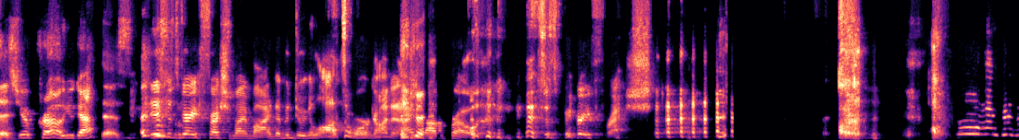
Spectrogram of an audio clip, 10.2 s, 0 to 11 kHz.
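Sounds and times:
speech: 0:00.0 - 0:07.4, 0:08.4 - 0:10.1
short throaty sounds: 0:08.2 - 0:09.8
harsh coughs: 0:08.4 - 0:09.5.

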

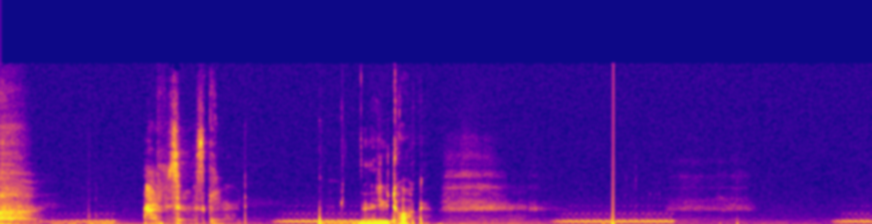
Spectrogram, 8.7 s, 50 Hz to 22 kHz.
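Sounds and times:
phone's outgoing ringback tone heard through a handset: 0:00.4 - 0:01.3, 0:02.7 - 0:06.8, 0:08.3 - 0:08.7
speech: 0:01.4 - 0:02.2, 0:03.6 - 0:04.3.

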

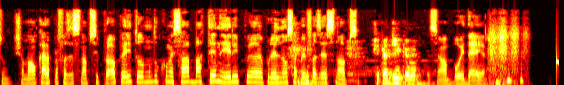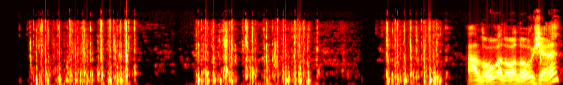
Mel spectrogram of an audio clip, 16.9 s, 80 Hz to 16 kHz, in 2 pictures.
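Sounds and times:
speech: 0:00.0 - 0:08.0, 0:15.5 - 0:16.9
laughter: 0:04.1 - 0:05.9, 0:07.2 - 0:08.0
typing on a computer keyboard: 0:08.9 - 0:10.6, 0:11.4 - 0:13.4, 0:14.2 - 0:15.2.

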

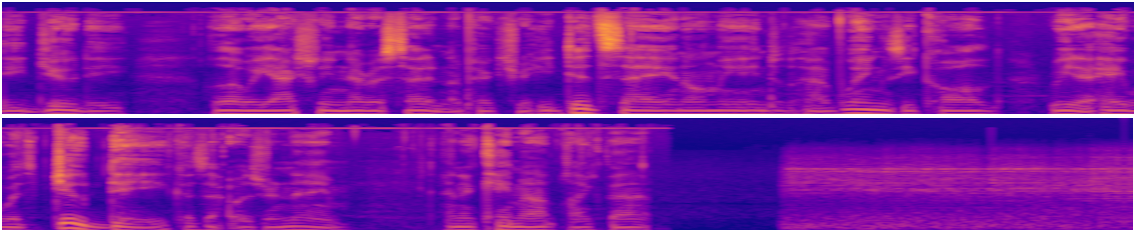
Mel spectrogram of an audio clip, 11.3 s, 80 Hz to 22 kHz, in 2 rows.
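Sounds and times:
speech: 0:00.2 - 0:09.0
airplane engine roar powering up for takeoff: 0:09.6 - 0:11.3.

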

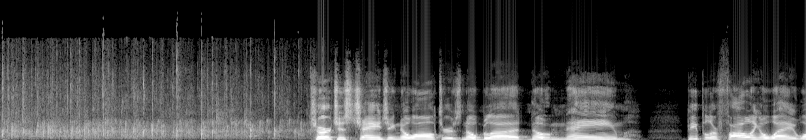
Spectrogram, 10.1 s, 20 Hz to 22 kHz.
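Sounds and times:
church audience clapping in praise: 0:00.0 - 0:04.0
speech: 0:03.9 - 0:08.0, 0:08.6 - 0:10.0.

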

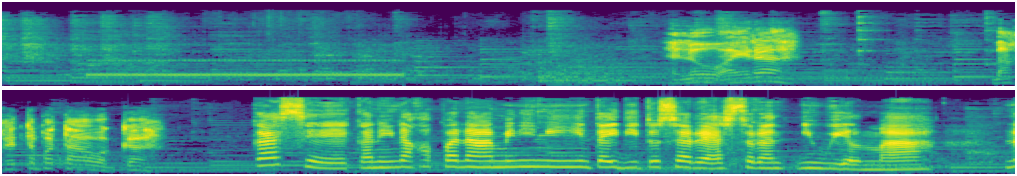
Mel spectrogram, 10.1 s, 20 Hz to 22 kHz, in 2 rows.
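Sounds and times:
electronic ringback tone on an outgoing phone call: 0:00.4 - 0:02.2
speech: 0:03.3 - 0:04.1, 0:05.0 - 0:10.1.

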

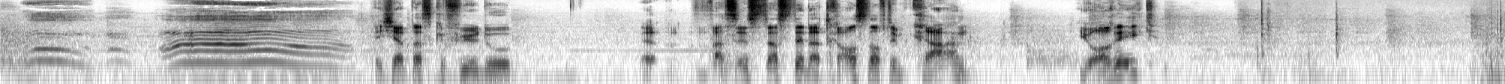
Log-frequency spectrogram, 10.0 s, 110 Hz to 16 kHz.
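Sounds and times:
baby babbling and cooing: 0:00.0 - 0:02.4
faint steady hum: 0:00.0 - 0:10.0
speech: 0:02.5 - 0:03.6, 0:04.3 - 0:07.9.

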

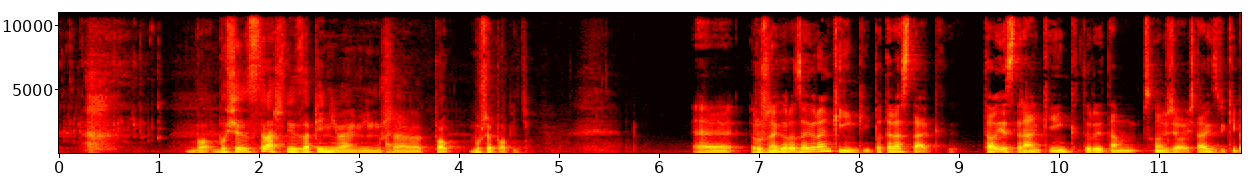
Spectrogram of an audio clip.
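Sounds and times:
water pouring into a glass: 0:00.0 - 0:01.4
speech: 0:01.3 - 0:04.8, 0:06.4 - 0:11.8.

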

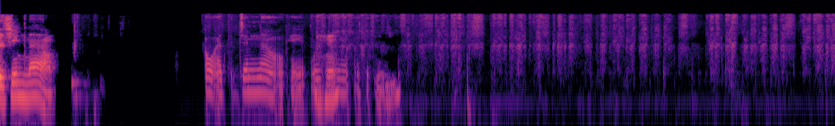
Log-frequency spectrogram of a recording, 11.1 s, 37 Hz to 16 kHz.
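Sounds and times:
speech: 0:00.0 - 0:01.2, 0:02.7 - 0:05.8
pen scratching across paper in fast handwriting: 0:04.2 - 0:11.1.

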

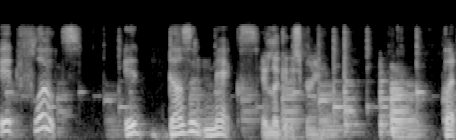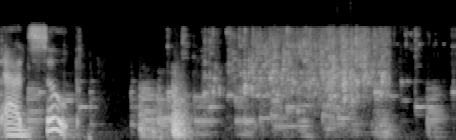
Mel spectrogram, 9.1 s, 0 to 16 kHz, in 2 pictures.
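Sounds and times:
speech: 0:00.0 - 0:05.5
liquid poured into water: 0:06.5 - 0:08.9.

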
